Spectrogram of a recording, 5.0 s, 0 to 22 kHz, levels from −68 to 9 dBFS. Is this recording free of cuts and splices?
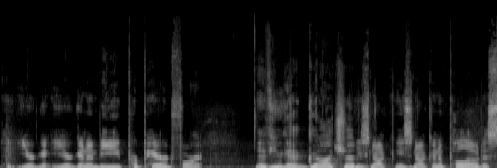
yes; 0 cuts

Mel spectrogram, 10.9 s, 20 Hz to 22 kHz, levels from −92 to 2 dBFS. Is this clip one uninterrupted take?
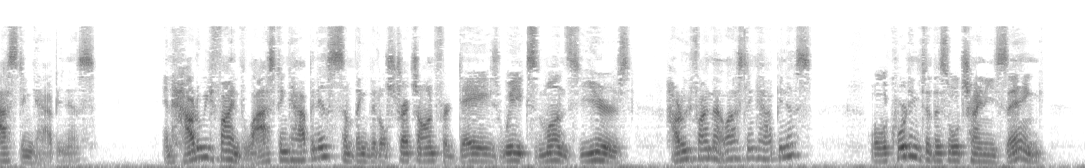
yes; 0 cuts

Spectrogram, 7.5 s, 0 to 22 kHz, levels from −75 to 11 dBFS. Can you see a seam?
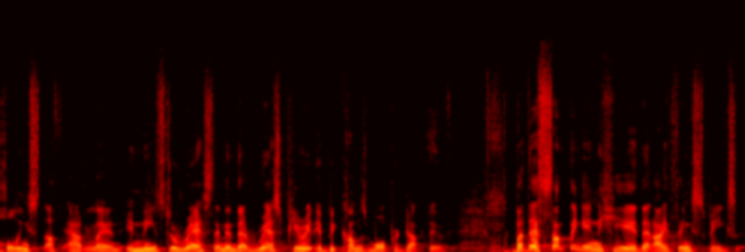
no; 0 cuts

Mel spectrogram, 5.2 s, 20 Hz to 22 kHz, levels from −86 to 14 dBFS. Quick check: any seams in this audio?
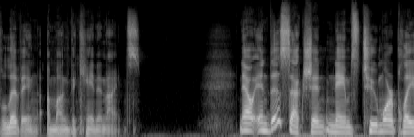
yes; 1 cut; at 4.1 s

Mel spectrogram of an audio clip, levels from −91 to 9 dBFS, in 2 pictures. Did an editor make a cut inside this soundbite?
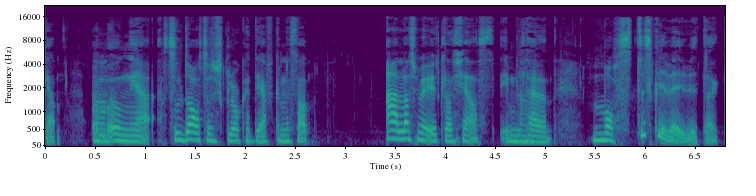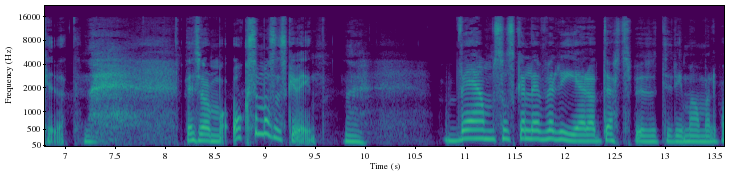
no; 0 cuts

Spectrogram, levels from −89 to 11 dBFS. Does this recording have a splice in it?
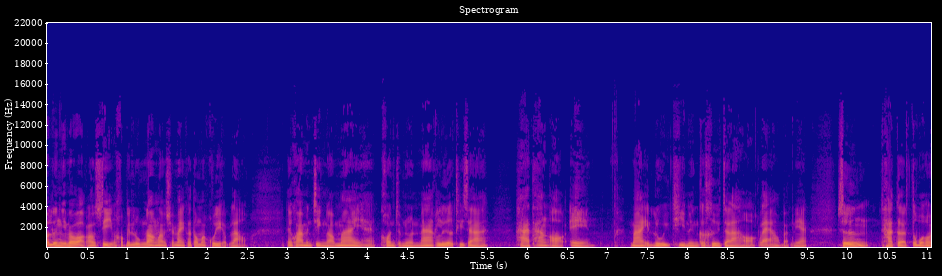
no; 0 cuts

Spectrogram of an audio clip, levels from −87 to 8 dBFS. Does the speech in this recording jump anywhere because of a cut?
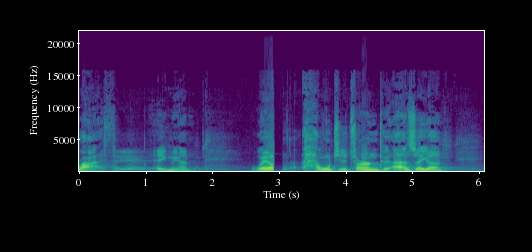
no; 0 cuts

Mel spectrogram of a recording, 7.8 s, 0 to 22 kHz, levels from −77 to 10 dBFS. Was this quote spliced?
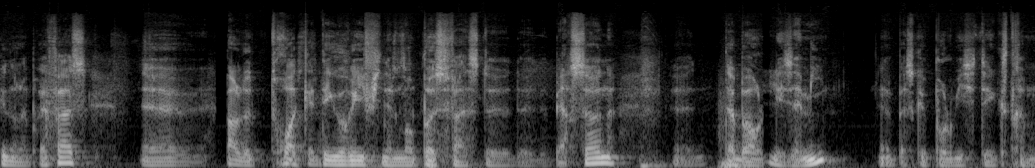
yes; 2 cuts; at 1.6 s, 5.7 s

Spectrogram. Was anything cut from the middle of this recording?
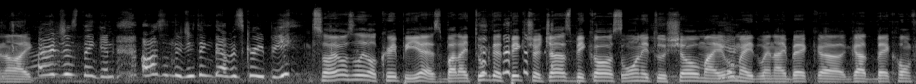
yes; 1 cut; at 6.2 s

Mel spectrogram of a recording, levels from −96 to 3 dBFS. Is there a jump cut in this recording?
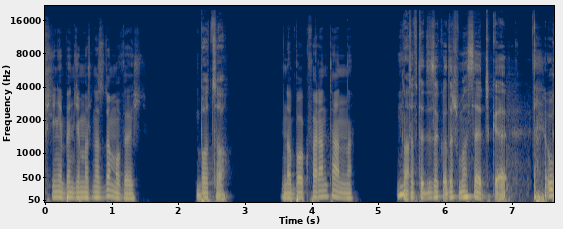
yes; 1 cut; at 5.4 s

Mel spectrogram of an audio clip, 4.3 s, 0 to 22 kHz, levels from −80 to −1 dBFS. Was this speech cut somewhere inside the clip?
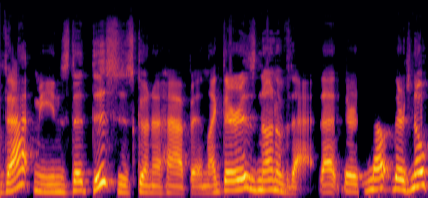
no; 0 cuts

